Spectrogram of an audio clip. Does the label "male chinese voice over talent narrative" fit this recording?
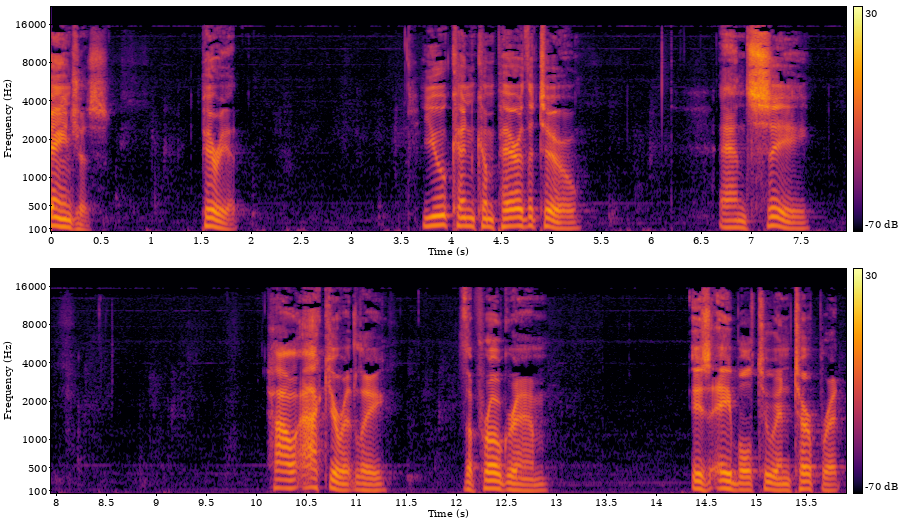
No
